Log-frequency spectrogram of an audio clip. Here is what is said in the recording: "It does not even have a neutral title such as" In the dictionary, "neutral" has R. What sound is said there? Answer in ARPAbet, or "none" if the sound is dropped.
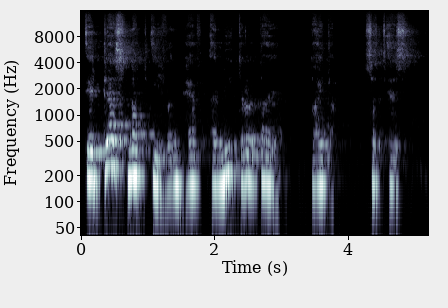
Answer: R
